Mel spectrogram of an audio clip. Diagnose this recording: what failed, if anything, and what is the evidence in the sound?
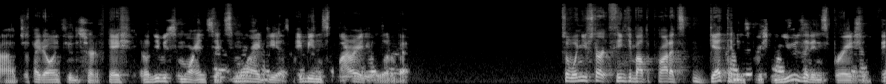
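Speech suppressed in double talk, at the call-processing stage. From 0.0 to 4.11 s the talker's level dips for around three seconds in total, by about 10 dB at worst. From 7.36 s to the end the drop reaches about 15 dB. The echo canceller likely mistook near speech for loudspeaker echo and attenuated both. Unlike a network dropout, these are gain dips that track the second voice, not clean silent gaps.

Other side's voice leaking through, also in call processing. A second talker is audible at 2.21–2.69 s and 3.21–3.98 s, about 5 dB under the main speech. It rises to roughly equal level at 7.31–7.93 s, then is faint, about 10 dB down, at 8.54–8.67 s. The echo canceller likely left loudspeaker pickup unremoved. It is a different voice, not a delayed copy of the talker as with room echo.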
